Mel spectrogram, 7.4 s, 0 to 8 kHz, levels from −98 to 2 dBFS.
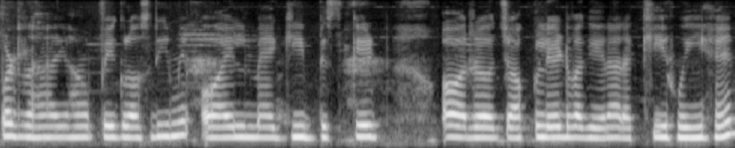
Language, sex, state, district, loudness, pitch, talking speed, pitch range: Hindi, female, Uttar Pradesh, Hamirpur, -13 LUFS, 225 Hz, 130 wpm, 215-230 Hz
